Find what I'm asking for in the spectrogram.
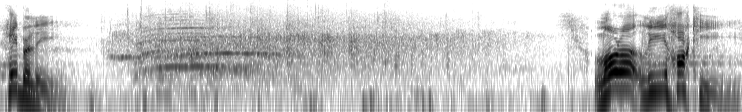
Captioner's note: audience applauding; audience cheering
